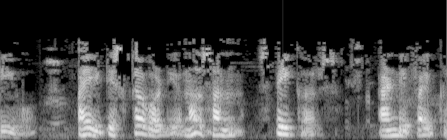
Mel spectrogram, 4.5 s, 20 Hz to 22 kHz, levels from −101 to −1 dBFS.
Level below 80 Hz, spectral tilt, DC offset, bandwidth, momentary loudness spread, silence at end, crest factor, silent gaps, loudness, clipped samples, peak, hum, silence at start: -60 dBFS; -4 dB/octave; under 0.1%; 7.2 kHz; 15 LU; 0 s; 16 dB; none; -16 LUFS; under 0.1%; 0 dBFS; none; 0 s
